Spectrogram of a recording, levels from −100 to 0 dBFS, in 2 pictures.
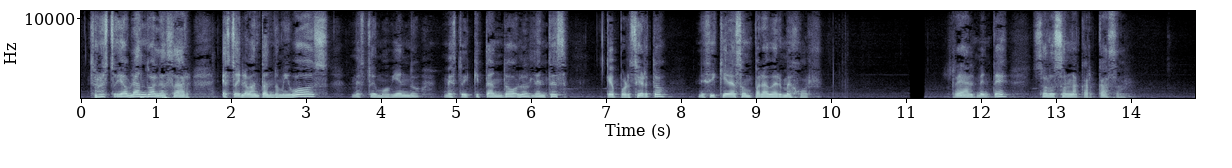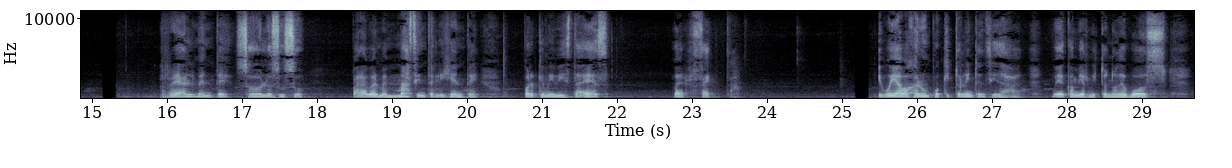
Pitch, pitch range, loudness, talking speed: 185 Hz, 175-205 Hz, -22 LUFS, 120 wpm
